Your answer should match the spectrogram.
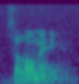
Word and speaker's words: Salome: You know, the E is pronounced, it is long. Fortunately, the O in her name is long also, or her name would be Salami, which would be a terrible thing, eh? But it's not. Her name is Salome, Joanna, the wife of Herod Steward Cusa.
